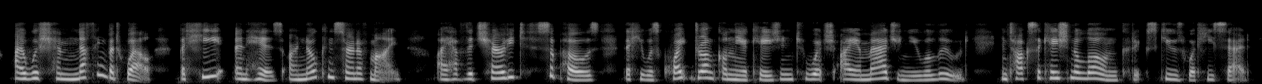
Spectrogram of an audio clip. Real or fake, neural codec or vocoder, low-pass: fake; codec, 24 kHz, 1.2 kbps, DualCodec; 7.2 kHz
